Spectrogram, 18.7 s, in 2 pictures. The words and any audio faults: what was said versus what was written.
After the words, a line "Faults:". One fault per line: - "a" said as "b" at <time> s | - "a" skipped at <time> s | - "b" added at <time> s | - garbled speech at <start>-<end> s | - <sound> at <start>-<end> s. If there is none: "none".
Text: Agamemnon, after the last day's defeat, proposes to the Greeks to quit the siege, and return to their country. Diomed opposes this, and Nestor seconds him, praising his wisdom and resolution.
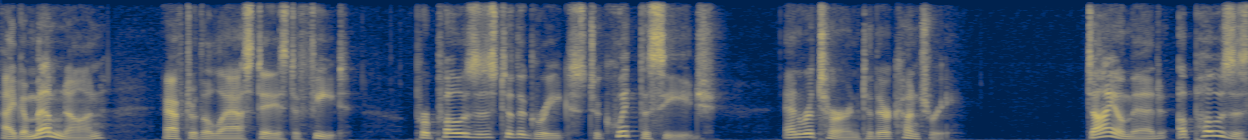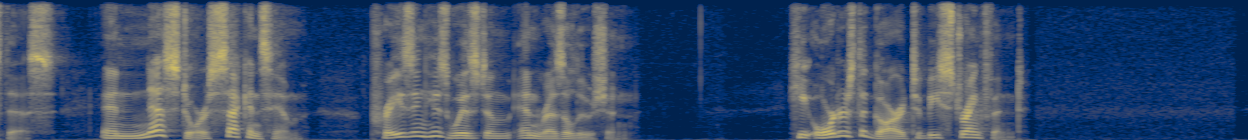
Agamemnon, after the last day's defeat, proposes to the Greeks to quit the siege, and return to their country. Diomed opposes this, and Nestor seconds him, praising his wisdom and resolution. He orders the guard to be strengthened
Faults:
- "He orders the guard to be strengthened" added at 15.3 s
